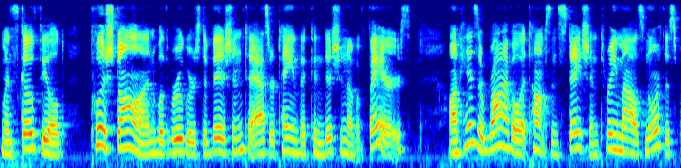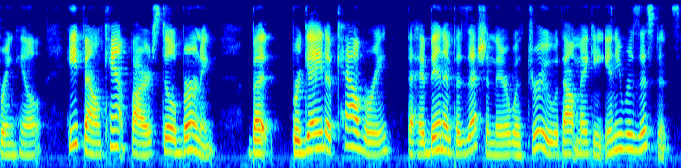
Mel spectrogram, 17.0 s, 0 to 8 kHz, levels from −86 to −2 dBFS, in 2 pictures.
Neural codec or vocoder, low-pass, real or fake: none; 7.2 kHz; real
